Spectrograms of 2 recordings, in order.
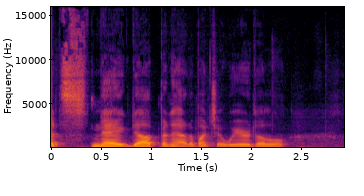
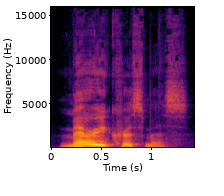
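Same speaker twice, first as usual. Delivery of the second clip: ordinary talk, nothing marked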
